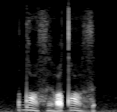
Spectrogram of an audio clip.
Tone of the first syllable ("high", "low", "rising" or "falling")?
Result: falling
